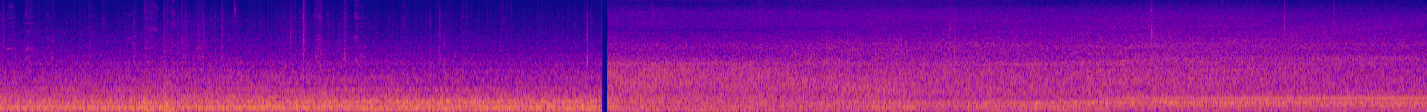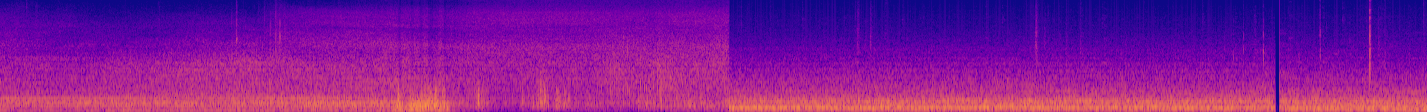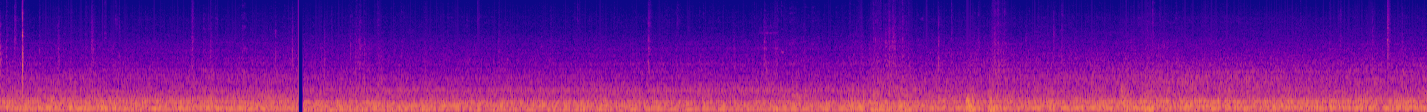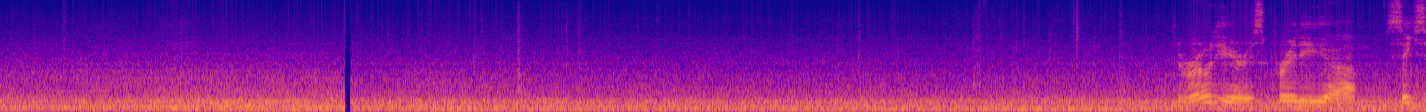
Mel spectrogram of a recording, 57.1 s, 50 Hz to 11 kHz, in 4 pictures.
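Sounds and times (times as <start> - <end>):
engine and road noise in cab: 0.0 - 57.0
vehicle rushing past: 6.1 - 21.6.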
